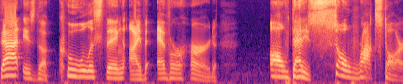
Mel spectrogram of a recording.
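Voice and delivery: said with heavy emphasis. Reacting with delight to what the other speaker shared: heavy emphasis. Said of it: "you threw a lot of, a lot of emphasis in that".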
